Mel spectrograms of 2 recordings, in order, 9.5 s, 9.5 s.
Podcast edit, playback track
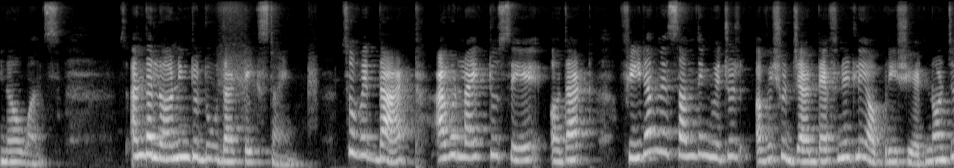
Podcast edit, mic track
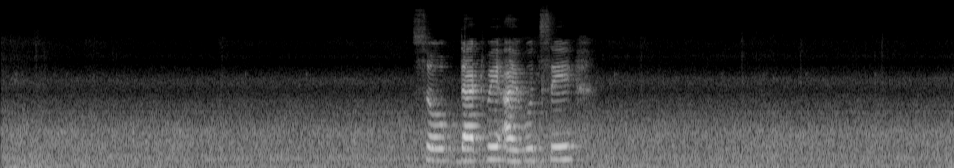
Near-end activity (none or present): present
